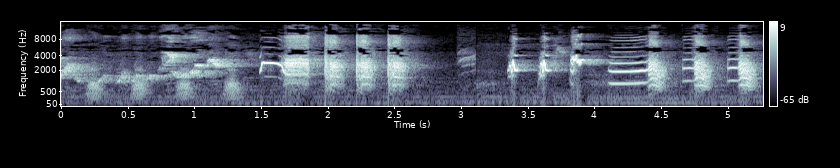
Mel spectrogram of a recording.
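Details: A chatty Javan myna gives a lure song packed with isian phrases to draw replies from other mynas. Noisy squawked bursts mix with pure whistled slurs and a run of stacked, ringing notes, pausing briefly midway.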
